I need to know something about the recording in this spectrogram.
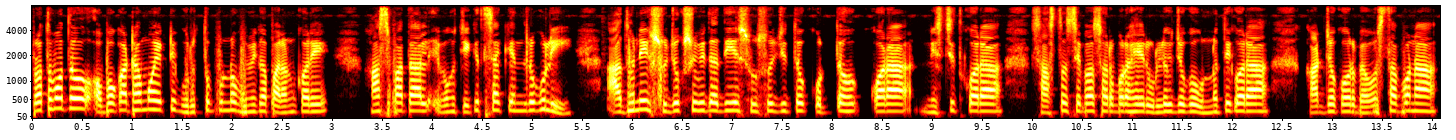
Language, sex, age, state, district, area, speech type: Bengali, female, 45-60, West Bengal, Nadia, rural, spontaneous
